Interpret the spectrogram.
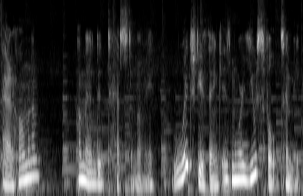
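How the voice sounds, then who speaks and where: A man's voice: a little high, very animated, a little slow, muffled recording, soft background music. A man playing a clever, confident defense attorney in an audio drama, pointed and theatrical in delivery. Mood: measured. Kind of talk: amateur audio drama acting.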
